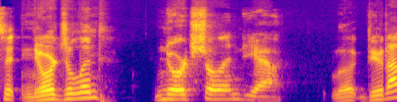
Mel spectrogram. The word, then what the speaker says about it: Nordsjælland: Is that how you pronounce it? Nordsjælland?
